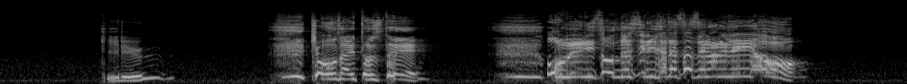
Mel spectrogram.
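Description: A young man shouts urgently and emotionally, close by.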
